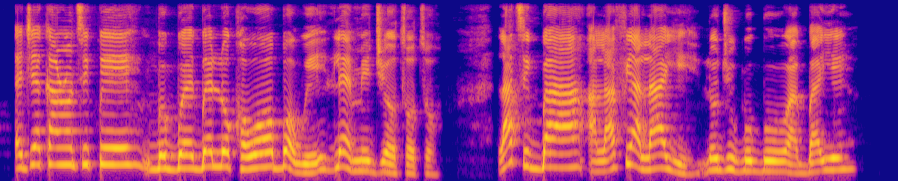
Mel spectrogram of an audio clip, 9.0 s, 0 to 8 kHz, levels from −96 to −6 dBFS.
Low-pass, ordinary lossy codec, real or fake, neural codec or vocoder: 7.2 kHz; none; real; none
